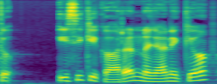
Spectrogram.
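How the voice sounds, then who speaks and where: A man's voice: a little high, animated, measured pace, darkish tone. A man playing a stern weary farmer. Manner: firm, stern.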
